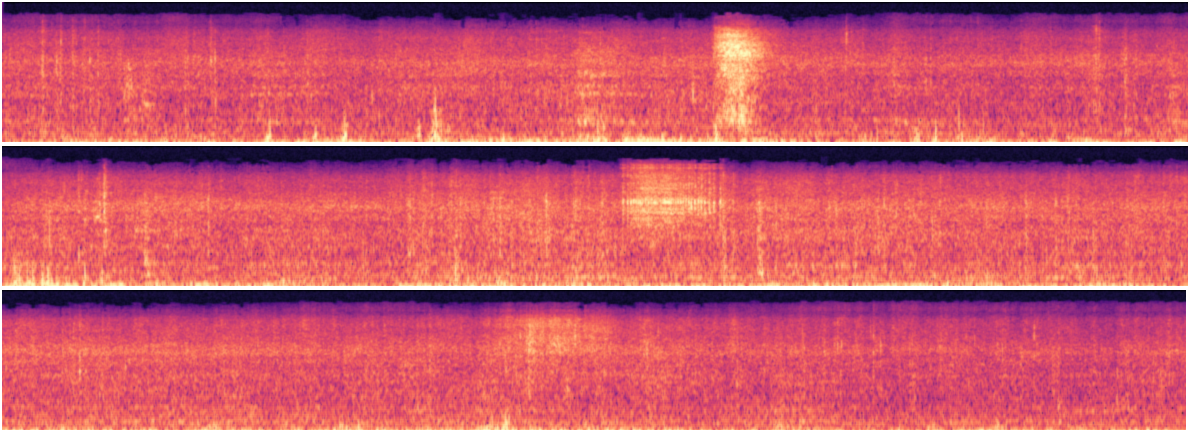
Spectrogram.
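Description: Bicycle tyres crunch and rumble over a rough dirt track.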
